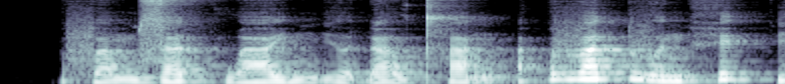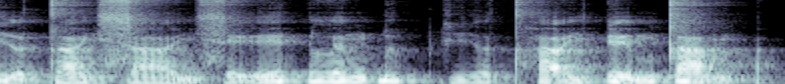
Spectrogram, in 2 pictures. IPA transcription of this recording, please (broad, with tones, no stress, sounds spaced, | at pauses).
f a˧ m z a˦˥ t̚ h w aː˨˦ j ŋ i˨˩ ə̯ ɗ a˨˦ w t̪ʰ a̰˧˨ ŋ ʔ | v a˦˥ t̚ v ə˨˦ n h e˦˥ k̚ ʔ ḭ˧˨ ə̯ t̪ a˨˩ j z aː˧˩ j s ḛ˧˥ | l ə˨˦ n ɓ ɨ˨˩ p̚ k i˨˩ ə̯ t̪ʰ a̰˧˥ j ɗ ḛ˧˥ m t̪ a̰˧˨ m ʔ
